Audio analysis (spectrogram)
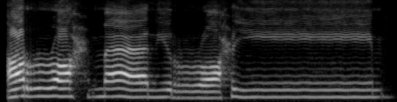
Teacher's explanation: আটা গলাটা চেপে পড়তে হবে, ঠিক আছে। আর রহ, রহ গলা চেপে হালকা বাতাস বের করতে হবে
